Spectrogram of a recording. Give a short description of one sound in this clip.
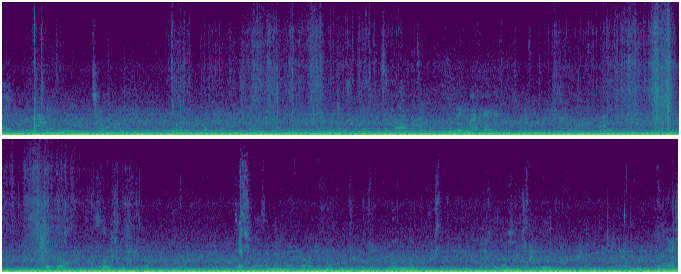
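Wind blows across the deck outdoors.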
